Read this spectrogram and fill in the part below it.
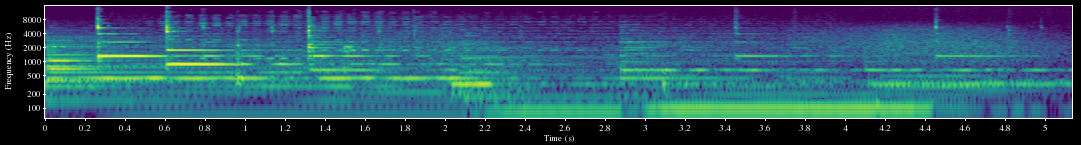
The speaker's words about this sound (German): Ja, was Sie jetzt hören, ist die Toilettenspülung, die blöderweise direkt neben meiner Sprecherkabine liegt.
